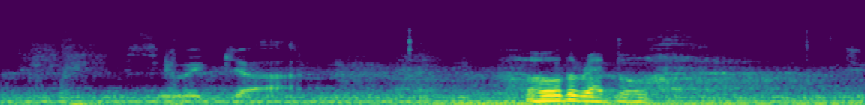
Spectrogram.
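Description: Refrigerators hum steadily close by.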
